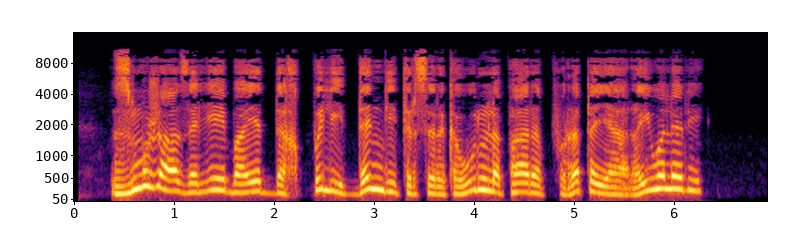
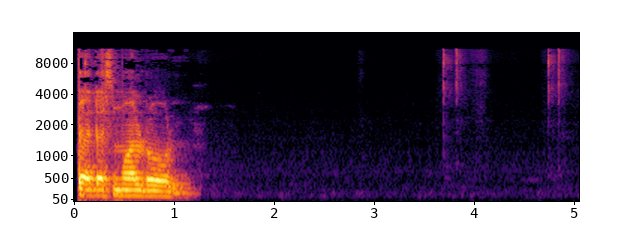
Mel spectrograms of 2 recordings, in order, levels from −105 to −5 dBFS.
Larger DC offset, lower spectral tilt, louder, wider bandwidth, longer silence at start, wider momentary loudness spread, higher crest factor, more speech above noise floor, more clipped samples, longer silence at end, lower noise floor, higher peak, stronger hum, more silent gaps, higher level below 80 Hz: neither; about the same, -5.5 dB/octave vs -5.5 dB/octave; about the same, -13 LUFS vs -13 LUFS; about the same, 11 kHz vs 11.5 kHz; first, 0.35 s vs 0.05 s; second, 7 LU vs 13 LU; second, 12 dB vs 18 dB; about the same, 67 dB vs 69 dB; neither; second, 0.7 s vs 3.95 s; about the same, -80 dBFS vs -82 dBFS; about the same, 0 dBFS vs -2 dBFS; neither; neither; about the same, -56 dBFS vs -60 dBFS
